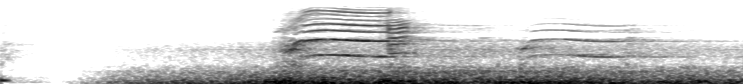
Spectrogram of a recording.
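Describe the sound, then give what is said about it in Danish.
An orca gives two high, squealing whistled calls, the first louder and longer, the second softer and slightly upswept, over a steady rushing underwater hiss. “En spækhugger.”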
